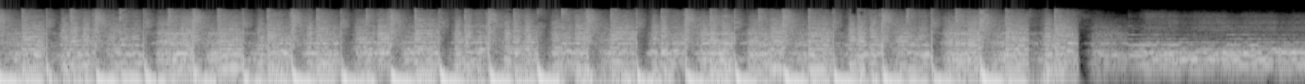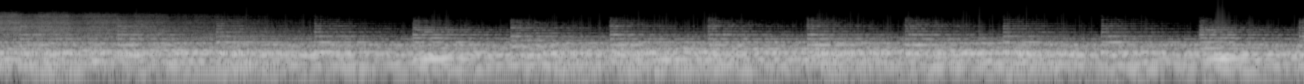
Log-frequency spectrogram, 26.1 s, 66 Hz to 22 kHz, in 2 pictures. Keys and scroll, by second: 5.6 Return, 9.5 ctrl+g, 10.9-12.2 typing, 25.0 ctrl+d.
